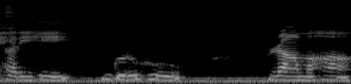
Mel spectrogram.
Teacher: संस्कृत में विसर्ग का बहुत महत्व होता है। इसका उच्चारण हकारवत होता है।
